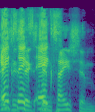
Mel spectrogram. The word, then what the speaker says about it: XXXTentacion: So when Triple XXX Tension, whatever his fans, I don't know how to pronounce his name. I know I'm saying it wrong. – Yeah, no, it's XXXTentacion, but I mean, I don't fucking care how you say his name.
